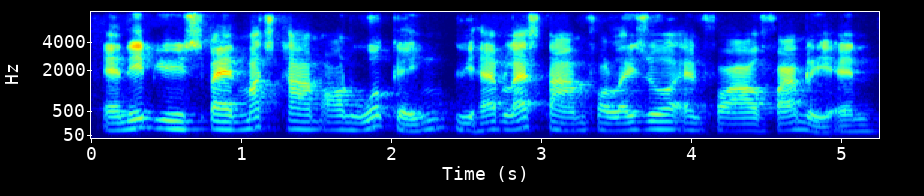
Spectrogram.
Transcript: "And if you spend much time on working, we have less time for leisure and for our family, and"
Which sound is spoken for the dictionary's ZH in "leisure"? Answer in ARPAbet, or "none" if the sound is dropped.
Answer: Z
